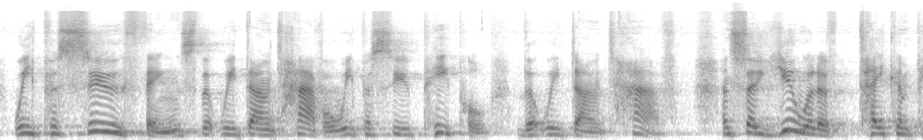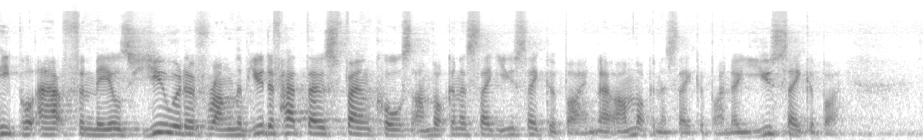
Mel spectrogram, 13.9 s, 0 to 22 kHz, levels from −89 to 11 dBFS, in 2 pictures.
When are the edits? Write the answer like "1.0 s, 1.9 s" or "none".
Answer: none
